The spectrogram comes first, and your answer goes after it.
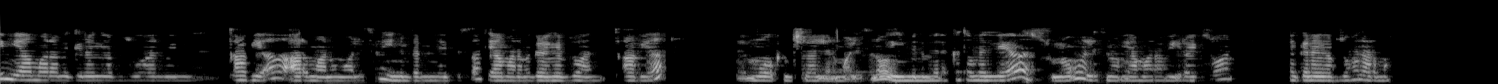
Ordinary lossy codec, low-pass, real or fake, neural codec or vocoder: AAC, 24 kbps; 5.4 kHz; real; none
